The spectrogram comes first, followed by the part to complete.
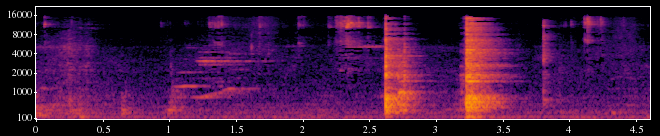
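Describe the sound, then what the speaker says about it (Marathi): A lid is fitted onto a pressure cooker holding mutton, heard as two sharp metallic clanks close by after quieter handling noises, with faint background sounds. "तर हे मी झाकण लावून घेते।"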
